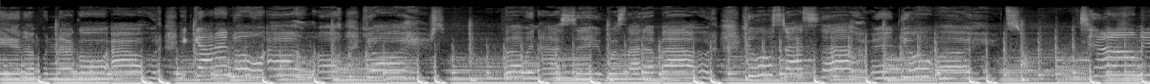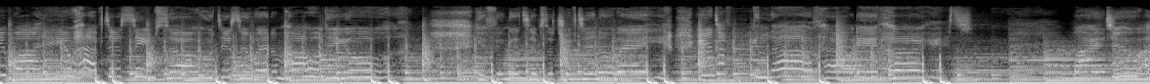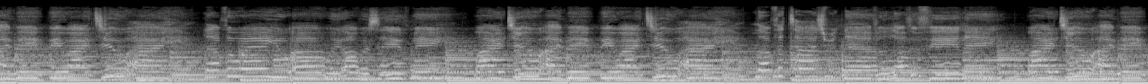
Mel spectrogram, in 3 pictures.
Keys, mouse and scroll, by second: 10.1-14.6 drag, 27.2 click, 27.9-28.4 drag, 31.8 ctrl+a, 34.2-34.4 drag.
